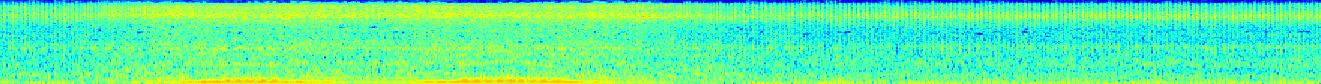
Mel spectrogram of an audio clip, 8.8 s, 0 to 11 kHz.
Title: Tata Indigo CS, Dsl, 2008, RJ02, Engine noise.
